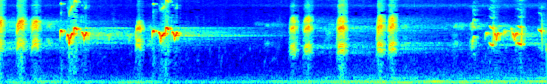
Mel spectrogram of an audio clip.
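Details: Sooty-headed bulbul calls for luring birds: short bursts of high, buzzy chirps with a quiet gap of about a second in the middle, then more scattered notes.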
